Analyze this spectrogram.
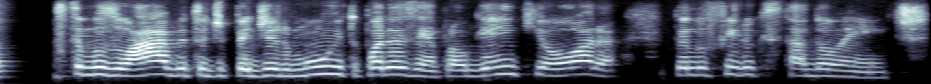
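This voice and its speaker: The tone is dark and mellow, with ordinary pitch variation at a moderate pace. The sound is dry and close, with no echo. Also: woman. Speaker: therapist. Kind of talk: casual chat. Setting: livestream.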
